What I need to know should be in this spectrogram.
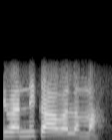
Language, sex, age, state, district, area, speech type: Telugu, female, 45-60, Andhra Pradesh, Sri Balaji, urban, conversation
